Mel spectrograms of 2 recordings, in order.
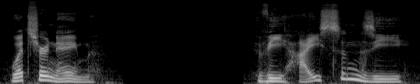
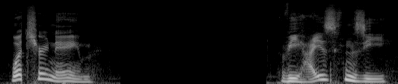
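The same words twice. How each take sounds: The two takes are said the same way.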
